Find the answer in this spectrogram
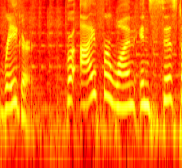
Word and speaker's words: Rager: a note about Sam her last name is spelled RA ger it's pronounced Rhaegar but I for one insist on calling her rager because how metal is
